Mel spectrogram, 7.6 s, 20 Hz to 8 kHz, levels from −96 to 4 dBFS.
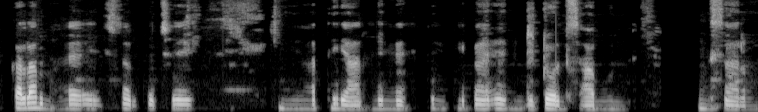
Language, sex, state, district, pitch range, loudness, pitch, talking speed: Maithili, male, Bihar, Samastipur, 110-125 Hz, -22 LUFS, 115 Hz, 70 wpm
